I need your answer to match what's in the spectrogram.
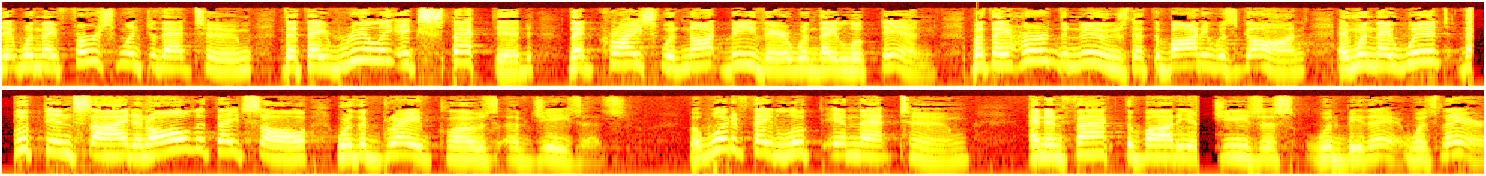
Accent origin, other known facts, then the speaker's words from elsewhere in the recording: Kentucky, United States; now in California, United States; I'm an old Kentucky boy. I come from the Bible Belt.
